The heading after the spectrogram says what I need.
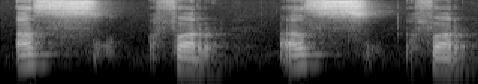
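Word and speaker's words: أصفر: اصفر اصفر سین نہیں ہے بلکہ صاد ہے. صاد اور سین کے اندر کوئی فرق نہیں کرتے ہم اردو میں، لیکن عربی میں فرق ہوتا ہے اس کے تلفظ میں،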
